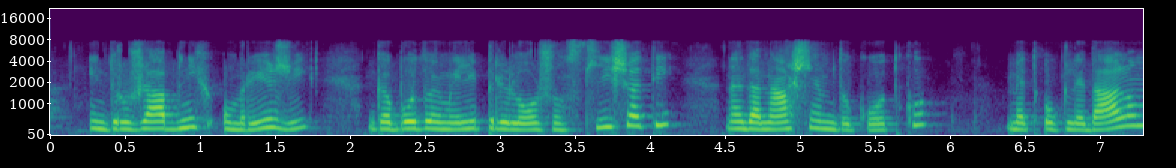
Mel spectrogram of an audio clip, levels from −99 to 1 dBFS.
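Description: No technical fault can be heard anywhere in this speech recording. It has passed through the Speex codec at what sounds like a fairly high quality setting, around 24 kbps, leaving only light coding texture and no content above about 7.6 kHz.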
